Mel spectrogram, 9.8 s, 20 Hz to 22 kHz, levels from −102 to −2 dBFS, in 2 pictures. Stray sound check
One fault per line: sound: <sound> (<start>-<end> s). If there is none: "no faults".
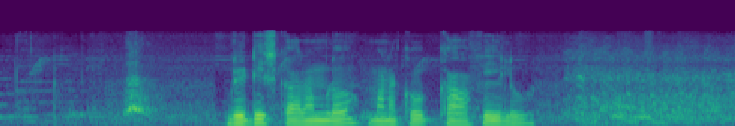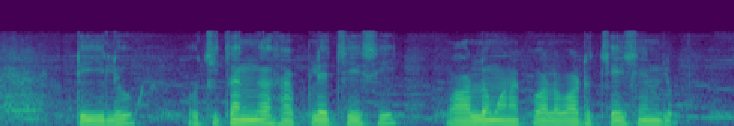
sound: bark (0.8-1.1 s)
sound: laugh (3.7-5.3 s)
